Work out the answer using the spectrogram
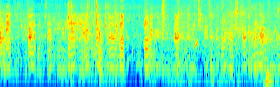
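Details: Domestic ducks as the rest of the flock arrives at the lake during a morning feeding; a burst of repeated, overlapping quacks comes in short clusters from several birds.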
